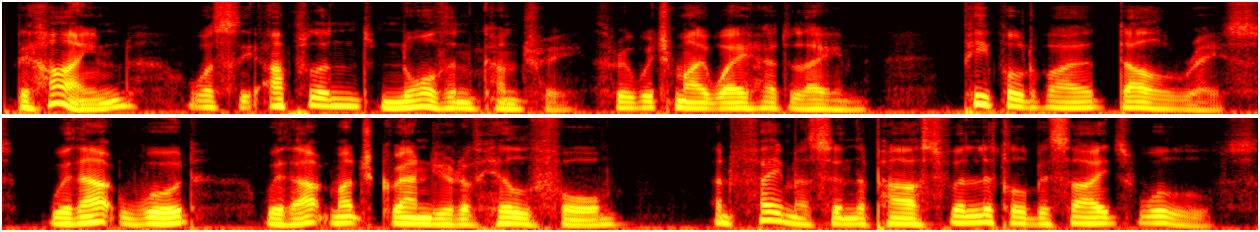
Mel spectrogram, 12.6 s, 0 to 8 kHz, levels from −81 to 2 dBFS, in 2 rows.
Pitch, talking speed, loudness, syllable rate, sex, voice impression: 110 Hz, 160 wpm, -20 LUFS, 4.4 syllables/s, male, masculine, very adult-like, cool, slightly intellectual, calm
